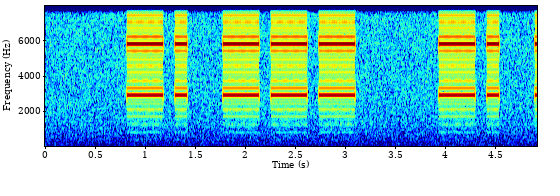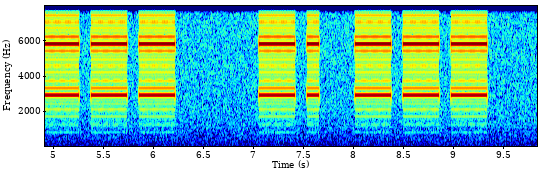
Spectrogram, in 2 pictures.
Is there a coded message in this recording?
Yes: Morse code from 0.8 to 9.4 s, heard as a high beeper, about 10 wpm, 2900 Hz. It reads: NO NO NO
